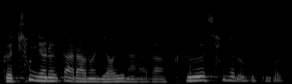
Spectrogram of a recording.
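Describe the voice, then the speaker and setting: A middle-aged male pastor preaching in a church, emotive, dropping from loud emphasis to hushed, near-whispered repeats. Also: fairly high pitch, quick pace, vocal fry. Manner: addresses the congregation directly, repeats phrases for emphasis. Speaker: senior pastor. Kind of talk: sermon. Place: church sanctuary.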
